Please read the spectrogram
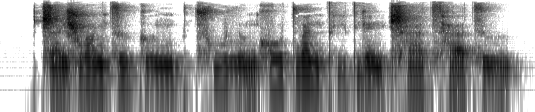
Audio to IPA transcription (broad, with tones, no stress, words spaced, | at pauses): ʈ͡ʂa˧˥ɪ̯ʂwɑ˥ŋt͡sɹ̩˥˩kɤ˥ŋ | t͡sʰu˥˩ lɤ̰˨˩ŋxo˥˧ʊ̯t̪wa˥˧n t̪ʰi˥˧t̪jɛ˥˩n ʈ͡ʂʰä˧˥t͡sʰä̰˨˩t͡sɹ̩˥˩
